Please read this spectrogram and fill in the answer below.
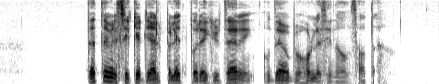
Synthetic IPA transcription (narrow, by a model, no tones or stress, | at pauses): d̪̥ɛt̪əʋɪlsɪkəʈjɛlpəlɪt̪pʰoːɾɛkɾʉt̪ʰeːɾɪŋʔo̰ːd̪eːoːbəhɔləsiːnəɑnsɑ̰t̪ʰə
